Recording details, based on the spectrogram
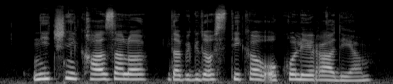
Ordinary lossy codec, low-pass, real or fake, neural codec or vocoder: none; 19.8 kHz; real; none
